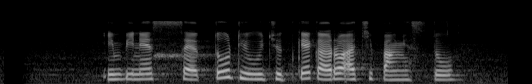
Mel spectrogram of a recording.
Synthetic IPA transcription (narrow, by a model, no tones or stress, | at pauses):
ʔimpineset̪ud̪̥i̤wud̥ʒ̥ṳd̪̥̚kekaɾoad̥ʒ̥i̤paŋɛst̪u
